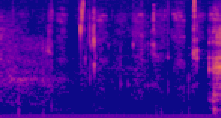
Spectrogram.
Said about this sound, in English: You're really going to chew gum on the air?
